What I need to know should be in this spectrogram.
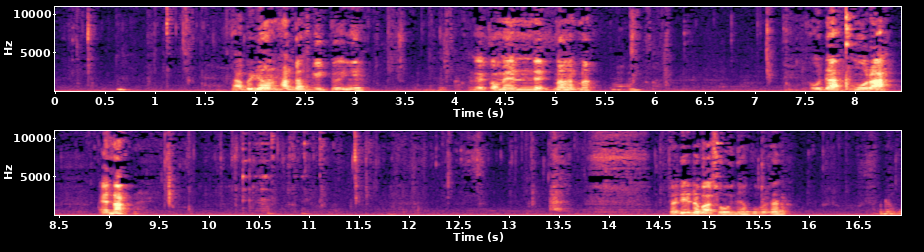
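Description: People chew and slurp noodles.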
